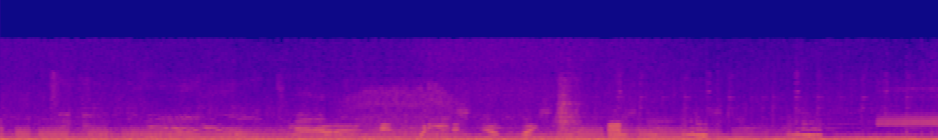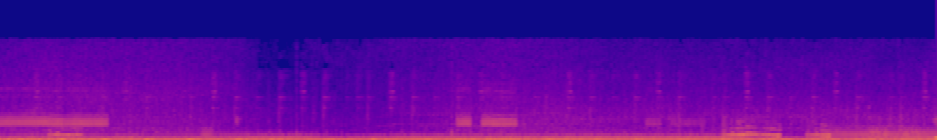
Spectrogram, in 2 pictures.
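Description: A car in a video game physics demo skids around a corner, its engine droning and tires squealing continuously and loudly throughout, with pitch rising and falling as it accelerates.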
